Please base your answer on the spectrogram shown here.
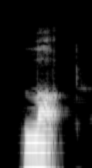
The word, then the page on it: lop: Australian English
